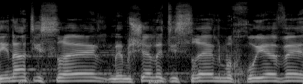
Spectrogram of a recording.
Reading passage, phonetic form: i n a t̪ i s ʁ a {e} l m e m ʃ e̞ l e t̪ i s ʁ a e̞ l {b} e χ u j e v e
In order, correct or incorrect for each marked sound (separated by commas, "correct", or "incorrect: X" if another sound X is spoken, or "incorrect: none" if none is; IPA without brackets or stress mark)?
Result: correct, incorrect: m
